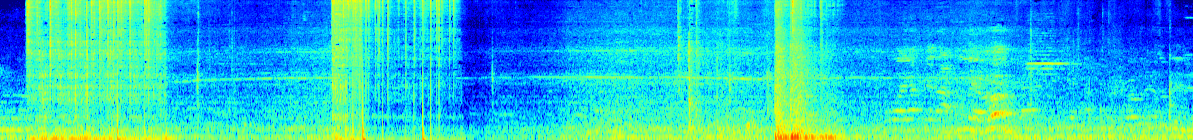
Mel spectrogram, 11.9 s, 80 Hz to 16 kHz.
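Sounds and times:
welding arc crackling and humming: 0.0 - 2.4, 3.2 - 5.0.

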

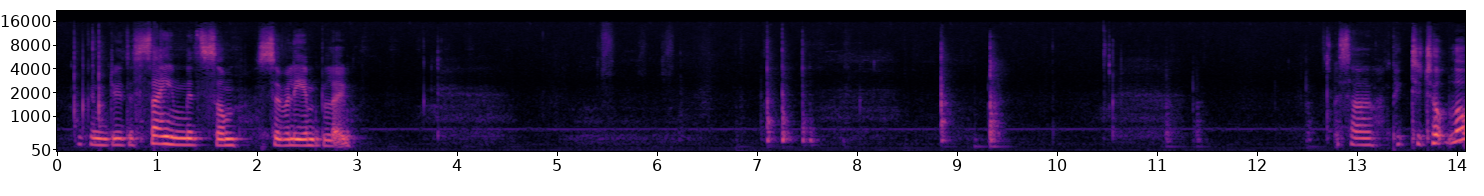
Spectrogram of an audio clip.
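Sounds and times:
faint steady hum: 0.0 - 14.0
brush tapping on plastic palette: 7.0 - 7.6.

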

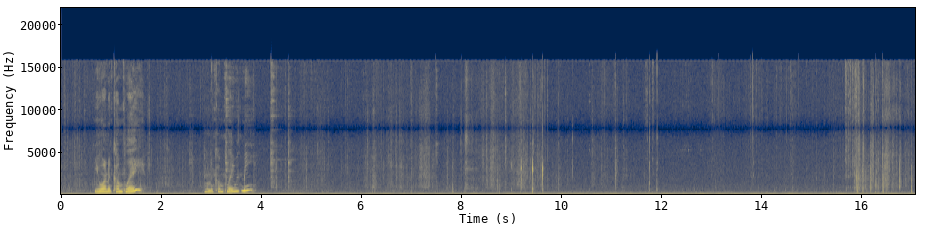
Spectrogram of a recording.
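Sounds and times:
steady low hum: 0.0 - 17.0
hamster scrabbling on plastic: 4.8 - 11.9.

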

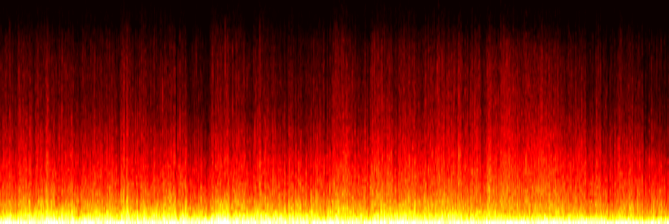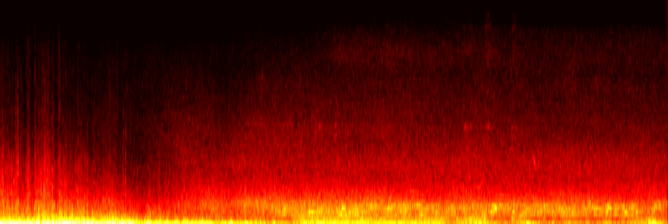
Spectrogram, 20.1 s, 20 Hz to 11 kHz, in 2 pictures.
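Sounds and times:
vehicle road noise: 0.0 - 20.0
wind buffeting microphone: 0.0 - 20.0.

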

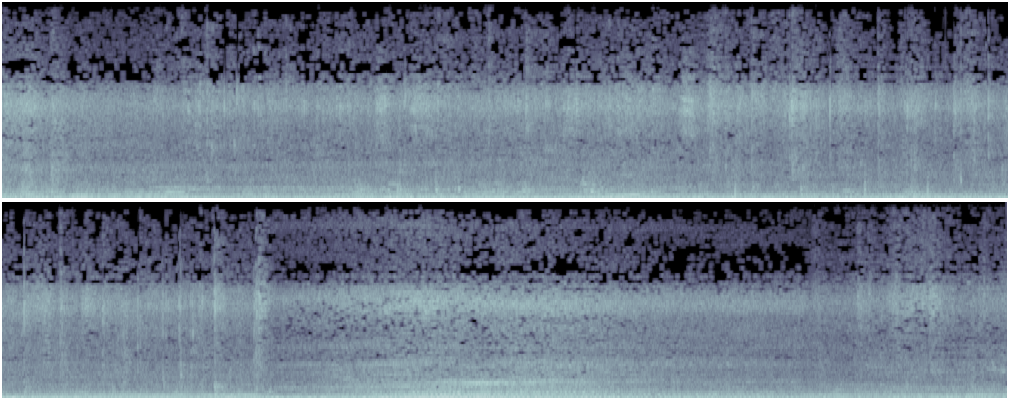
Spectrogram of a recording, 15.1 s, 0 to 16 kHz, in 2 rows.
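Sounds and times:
vehicle engine passing by: 9.0 - 15.0.

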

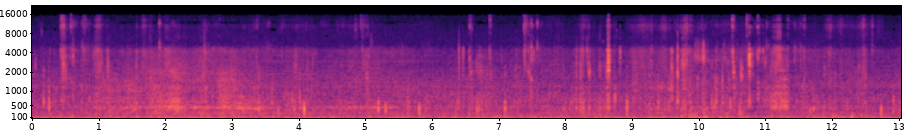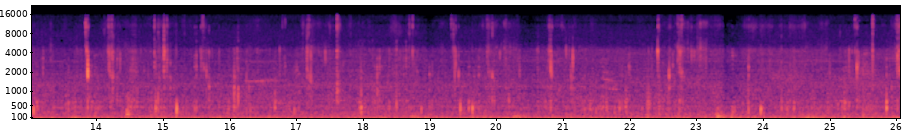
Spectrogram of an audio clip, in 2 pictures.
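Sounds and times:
low steady hum: 0.0 - 26.0
chewing mouth sounds: 21.9 - 26.0.

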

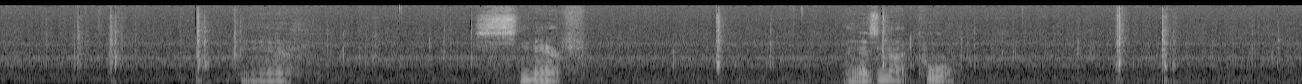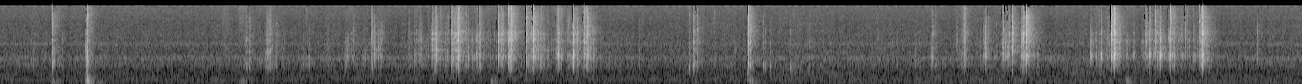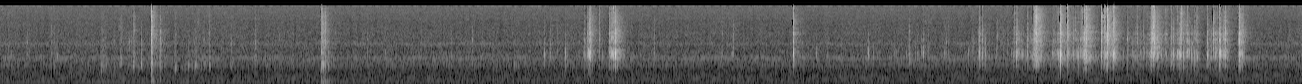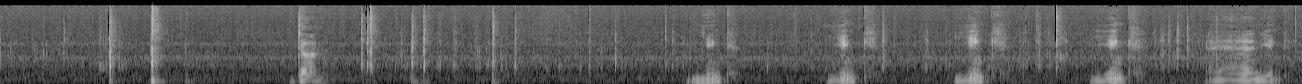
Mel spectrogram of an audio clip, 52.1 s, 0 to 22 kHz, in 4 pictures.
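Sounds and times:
puzzle cube clicking: 15.4 - 19.0, 19.9 - 20.8, 22.2 - 25.7, 27.1 - 29.4, 30.7 - 32.3, 34.0 - 39.2, 50.6 - 51.1.

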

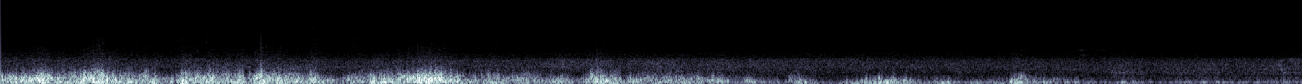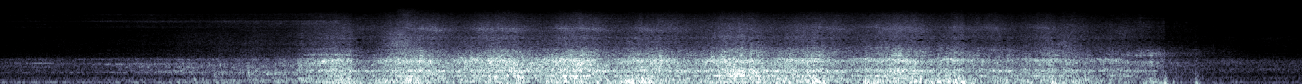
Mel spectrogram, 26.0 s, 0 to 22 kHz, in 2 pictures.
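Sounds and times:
train passing at speed: 11.1 - 26.0
rhythmic wheel and rail noise: 12.2 - 25.2.

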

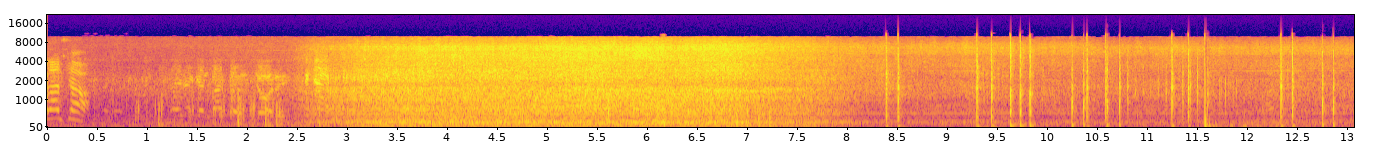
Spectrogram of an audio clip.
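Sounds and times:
vehicle engine driving: 0.6 - 13.0
small-arms gunfire: 8.4 - 8.7, 9.3 - 13.0.

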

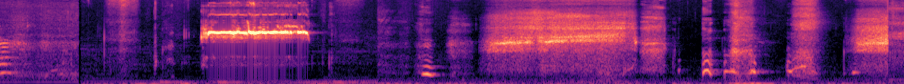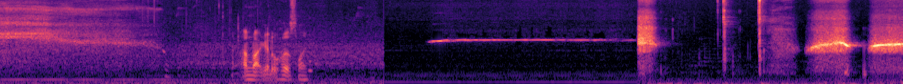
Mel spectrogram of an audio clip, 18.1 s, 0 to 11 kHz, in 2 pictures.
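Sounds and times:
high hand whistle: 2.0 - 3.4, 4.9 - 6.4, 13.3 - 15.7, 17.1 - 18.0.

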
